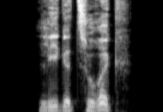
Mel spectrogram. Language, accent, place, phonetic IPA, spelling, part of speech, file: German, Germany, Berlin, [ˌleːɡə t͡suˈʁʏk], lege zurück, verb, De-lege zurück.ogg
- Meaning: inflection of zurücklegen: 1. first-person singular present 2. first/third-person singular subjunctive I 3. singular imperative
